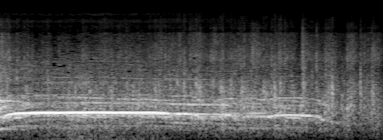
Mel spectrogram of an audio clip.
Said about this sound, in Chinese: 啊，要不要掌声鼓励一下？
